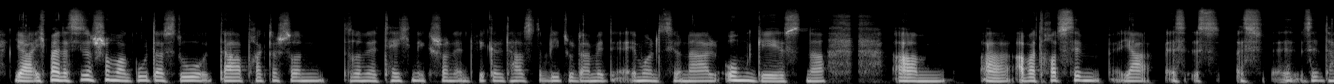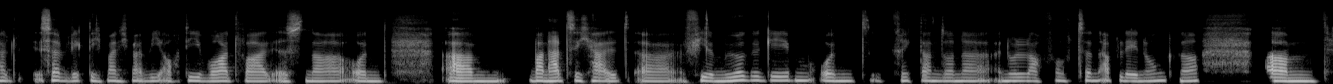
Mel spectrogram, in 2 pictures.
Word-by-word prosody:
Ja, 160 -3 +7
ich 165 +1 +1
meine, 200 -1 +10
das 165 - -1
ist - - -2
ja 215 - +5
schon 205 +2 +8
mal 175 -2 +5
gut, 185 +2 0
dass 175 -6 +2
du 175 -1 +2
da 170 -1 +4
praktisch 165 +1 -2
schon 170 0 +1 0.2
so 170 - -2
'ne 165 -3 0
Technik 175 0 -3
schon 170 -1 0
entwickelt 165 +1 -4
hast, 165 -1 -4
wie 170 - 0
du 165 - -3
damit 160 -1 -1
emotional 160 -1 -1
umgehst, 150 -7 +3
ne? 150 0 0 0.7
Ähm, 150 +2 +3 0.3
äh, - - -7
aber 155 +2 +4
trotzdem, 180 -2 +2
ja, 160 -5 -1
es - - -4
es - - -5
es, - - -3
äh, - - -6
sind 180 -1 -4
halt 165 -3 -3 0.2
ist - - -2
halt 180 -4 0
wirklich 160 -3 -5
manchmal 155 -1 -3
wie 160 +1 -3
auch 145 -2 -6
die 165 -2 -3
Wortwahl 150 -1 0
ist, 145 +1 -2
ne? 150 0 -1
Und, 145 -1 -2 0.6
ähm, 145 +1 +3 0.2
man 165 -3 +3
hat 160 +1 +3
sich 170 -2 -3
halt, 155 -2 0
äh, 150 +3 -4
viel 160 +1 -1
Mühe 165 +6 +2
gegeben 180 -1 -1
und 160 -4 -1 0.3
kriegt 170 -2 -7
dann 160 -1 -1
so 160 0 -3
'ne 160 +2 -2
nullachtfünfzehn 165 +2 -3
Ablehnung, 160 -1 -2
ne? 160 +1 -1 0.8
Ähm, 150 -2 +4
160 Hz, 150 wpm, -24 LUFS, 150-170 Hz, 0.8 s, meine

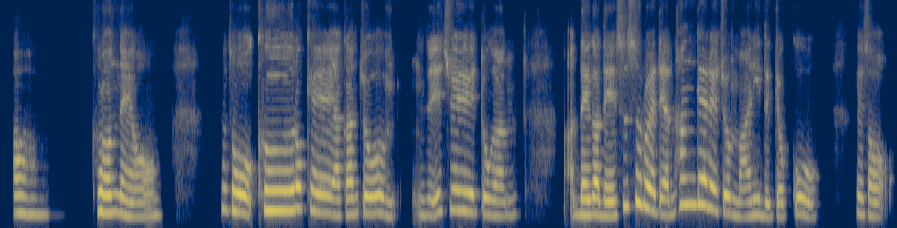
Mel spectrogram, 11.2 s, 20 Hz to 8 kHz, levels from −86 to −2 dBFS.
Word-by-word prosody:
아하 225 -2 -2 0.7
그렇네요. 215 -5 0 0.7
그래서 255 -6 +2
그렇게 260 -2 +3
약간 210 +1 -1
좀 220 -3 0 0.2
이제 205 0 -10
1 230 +5 -1
주일 255 -2 0
동안 200 -1 -4 0.5
아 - - -8
내가 210 0 +3
내 190 -1 +1
스스로에 315 - +2
대한 210 -2 -1
한계를 335 -3 +2
좀 225 -4 0
많이 190 +3 -4
느꼈고 180 +1 -4 0.4
그래서 200 -4 -4
220 Hz, 230 characters per minute, -22 LUFS, 200-260 Hz, 0.7 s, 그렇게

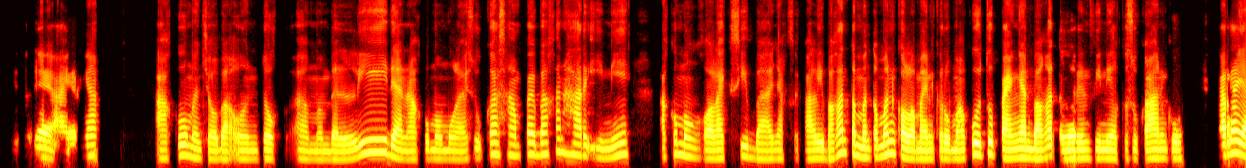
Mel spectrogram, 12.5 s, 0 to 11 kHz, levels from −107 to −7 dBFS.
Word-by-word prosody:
Gitu 380 - -34
deh, 145 -2 +4
akhirnya, 120 +8 -3 0.6
aku 165 +7 -2
mencoba 125 -4 -2
untuk, 120 0 -2 0.2
eee, 120 - -4
membeli, 120 - -1
dan 125 -3 +3
aku 120 +2 -5
memulai 120 -1 -3
suka 185 +7 -2
sampai 175 +1 -1
bahkan 190 +4 -2
hari 175 -3 0
ini 145 +7 -3 0.3
aku 140 +6 -5
mengkoleksi 135 -1 -1
banyak 125 -1 -3
sekali. 125 +1 -1
Bahkan 200 +12 +2
teman-teman 155 +6 +3
kalau 130 -9 +6
main 120 0 +2
ke 130 - -2
rumahku 125 +9 +3
tuh 195 - +5
pengen 135 +1 +5
banget 130 +5 +4
dengerin 125 +1 +3
vinyl 125 -2 +1
kesukaanku. 130 0 0 0.4
Karena 190 +5 +7
130 Hz, 160 wpm, -24 LUFS, 120-165 Hz, 0.6 s, Karena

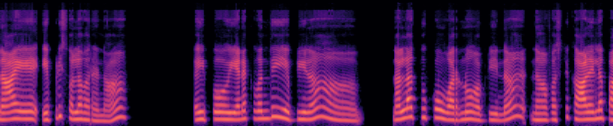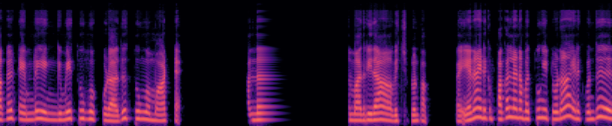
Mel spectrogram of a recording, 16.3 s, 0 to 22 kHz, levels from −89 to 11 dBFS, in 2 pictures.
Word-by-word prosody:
நான் 220 +3 +7
எ - - +4 0.3
எப்படி 270 +10 -4
சொல்ல 225 -1 +2
வரேன்னா? 175 -4 -4 1.2
இப்போ 225 +1 -3 0.3
எனக்கு 240 +2 -1
வந்து 245 +5 -1 0.2
எப்டின்னா 225 +3 0 1.1
நல்லா 250 +7 +5
தூக்கம் 275 -2 0
வரணும் 210 +2 +2
அப்டின்னா, 200 +2 -3 0.3
நான் 200 0 0
ஃபர்ஸ்ட்டு 215 +8 -6
காலையில, 225 +3 +6
பகல் 235 +3 0
டைம்ல 210 +3 -1
எங்கேயுமே 205 +2 -1
தூங்கக்கூடாது. 225 -5 -1
தூங்க 230 -2 -1
மாட்டேன். 180 0 -3 0.9
அந்த 200 +2 -1 1.3
மாதிரி 195 +1 +1
தான் 210 0 +4
வச்சுக்கணும்னு 180 0 -5
பார்ப்பேன். 170 - -9 0.3
அ - - -1
ஏன்னா, 280 - +4
எனக்கு 255 -3 -3
பகல்ல 280 +4 +3
நம்ம 240 -3 +1
தூங்கிட்டோம்னா, 265 0 0
எனக்கு 235 -3 -3
வந்து 285 +7 -2
225 Hz, 130 wpm, -21 LUFS, 205-245 Hz, 1.3 s, நான்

